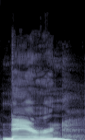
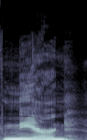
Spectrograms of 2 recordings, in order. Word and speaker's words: Nairn: this takes place in Narron I hope I'm saying that right I've heard it pronounced on a couple videos it's almost like Niren but may urn like they're two separate sounds Nairn is a town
